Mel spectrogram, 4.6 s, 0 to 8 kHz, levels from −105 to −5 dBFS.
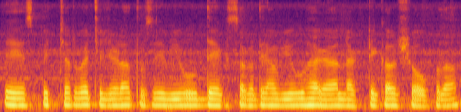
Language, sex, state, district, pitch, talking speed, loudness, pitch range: Punjabi, male, Punjab, Kapurthala, 125 Hz, 180 wpm, -16 LUFS, 125-130 Hz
